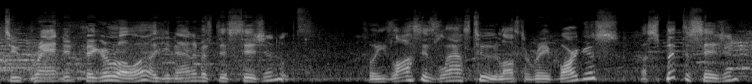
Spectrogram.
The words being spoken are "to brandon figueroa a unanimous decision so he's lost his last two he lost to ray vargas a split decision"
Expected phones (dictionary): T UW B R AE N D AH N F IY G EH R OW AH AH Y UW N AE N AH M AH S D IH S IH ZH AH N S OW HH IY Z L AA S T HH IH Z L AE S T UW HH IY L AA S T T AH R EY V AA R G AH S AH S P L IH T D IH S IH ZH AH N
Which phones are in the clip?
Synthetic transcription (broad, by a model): T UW B R AE N D AH N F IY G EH R OW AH AH Y UW N AE N AH M AH S D IH S IH ZH AH N S OW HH IY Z L AA S T HH IH Z L AE S T UW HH IY L AA S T T AH R EY V AA R G AH S AH S P L IH T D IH S IH ZH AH N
